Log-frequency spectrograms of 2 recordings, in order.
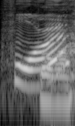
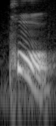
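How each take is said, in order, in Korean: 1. 영어식 발음으로 말해요. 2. 한국식 발음으로 말해요. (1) "아이에게만큼은 four, five 막 이렇게 가르쳤어요" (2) "저는 평소에 포, 파이브 이러지만"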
